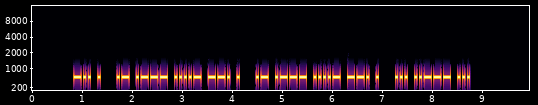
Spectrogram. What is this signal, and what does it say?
Morse code, heard as a keyed tone, about 25 wpm, 650 Hz. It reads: DE AJ4GE AJ4GE S2S
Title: SOTA QSO Practice 25wpm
